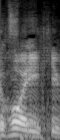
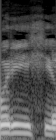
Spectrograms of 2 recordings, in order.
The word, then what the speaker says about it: Оріхів: Чи Горіхів, як правильно? Оріхів. Оріхів.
